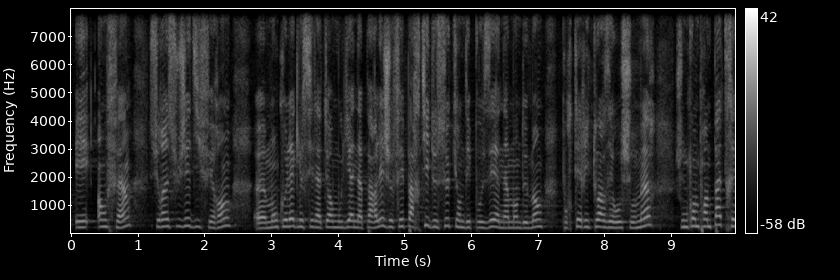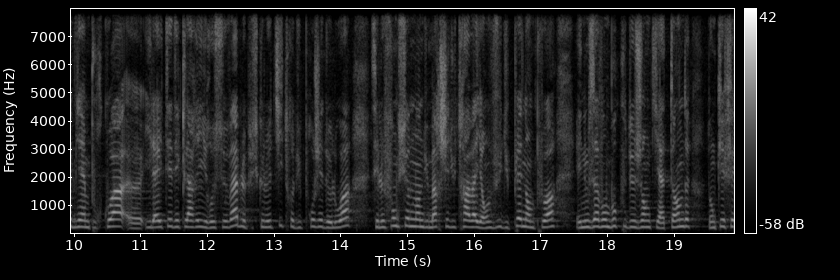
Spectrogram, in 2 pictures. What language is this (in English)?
French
